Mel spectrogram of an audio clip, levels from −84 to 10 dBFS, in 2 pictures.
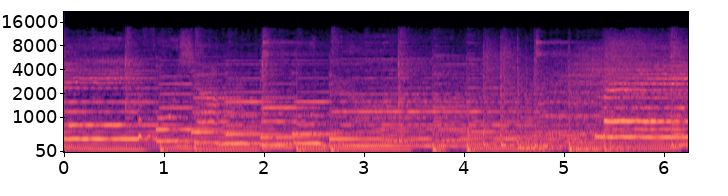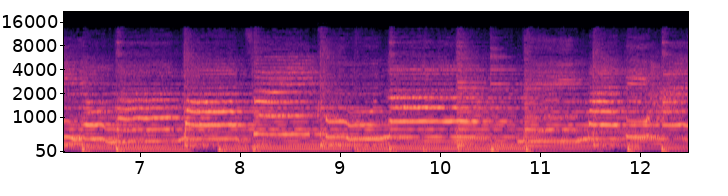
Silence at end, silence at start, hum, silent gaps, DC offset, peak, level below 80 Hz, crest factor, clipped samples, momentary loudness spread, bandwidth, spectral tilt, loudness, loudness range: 0 s; 0 s; none; none; under 0.1%; -2 dBFS; -38 dBFS; 14 dB; under 0.1%; 7 LU; 14 kHz; -5 dB/octave; -16 LUFS; 4 LU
